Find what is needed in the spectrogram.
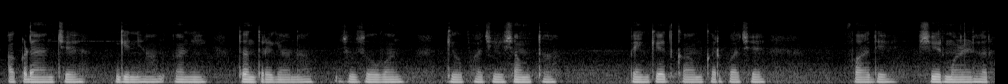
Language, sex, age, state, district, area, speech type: Goan Konkani, male, 18-30, Goa, Salcete, rural, spontaneous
